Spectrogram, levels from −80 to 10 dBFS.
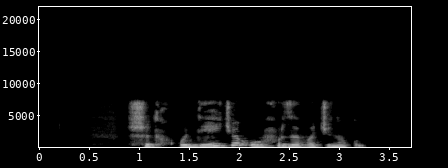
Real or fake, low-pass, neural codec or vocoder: real; 7.2 kHz; none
